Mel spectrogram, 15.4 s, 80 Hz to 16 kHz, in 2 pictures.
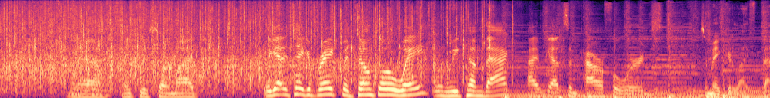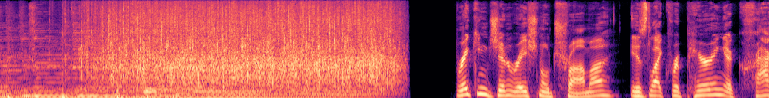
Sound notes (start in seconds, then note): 8.4 audience applauding; 9.1 warm upbeat music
